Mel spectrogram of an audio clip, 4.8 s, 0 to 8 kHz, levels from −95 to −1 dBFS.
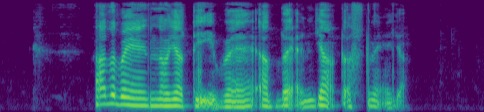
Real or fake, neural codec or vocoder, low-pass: fake; codec, 16 kHz in and 24 kHz out, 2.2 kbps, FireRedTTS-2 codec; 7.2 kHz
